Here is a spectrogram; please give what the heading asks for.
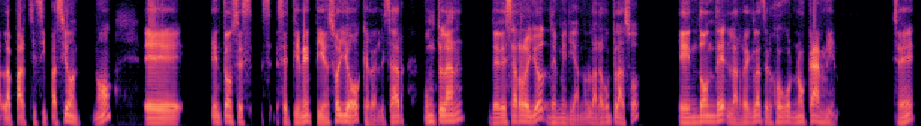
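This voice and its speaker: A man, a guest explaining telecom topics in a measured way, with many fillers and tag questions. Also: on the low side, darkish tone, no room sound, clean studio sound. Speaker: interview guest, telecom expert. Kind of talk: conversational interview.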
